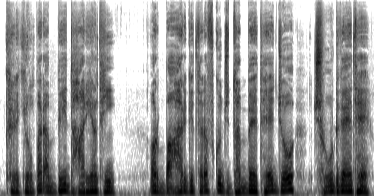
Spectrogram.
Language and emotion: Urdu, fearful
